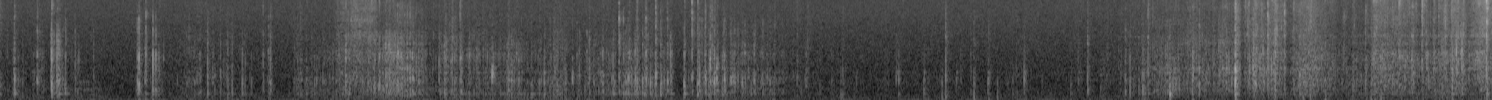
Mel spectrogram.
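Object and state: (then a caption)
Vinyl zipper pouch. A small, hollow, translucent pink PVC cosmetic pouch with a purple zipper is handled by long painted nails. The nails scratch along the zipper and tap and squeeze the vinyl sides, producing soft, quick, crinkly patters and scratches. A louder burst comes near the start, over a steady low hum.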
